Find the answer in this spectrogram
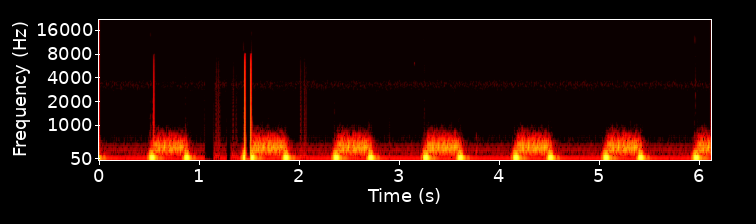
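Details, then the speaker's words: Mitral regurgitation heard at the mitral area with the patient in left lateral decubitus (Pachón position): regular heartbeat near 67 per minute with a harsh holosystolic murmur filling the gap between S1 and S2. "Bueno sí sí es es un sistólico si lo escucharon sí okay va otra vez escúchenlo otra vez"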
